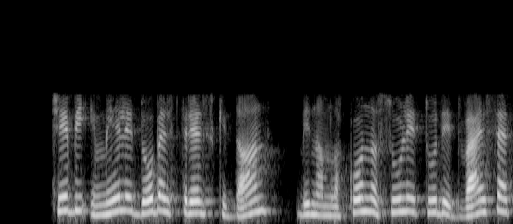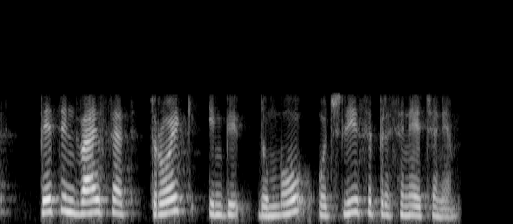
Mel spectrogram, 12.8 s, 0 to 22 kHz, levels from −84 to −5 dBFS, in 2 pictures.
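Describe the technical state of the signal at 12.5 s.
At 12.5 s the speech still carries iLBC codec coloration, as it does for the whole clip. The codec codes each 20 ms frame's excitation independently of the previous frame, which fits its 15.2 kbps mode. Nothing passes above about 3.8 kHz, so sibilants and consonant detail are dulled to a narrowband telephone quality. The damage is plainly audible as a slightly rough, synthetic grain on the voice.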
